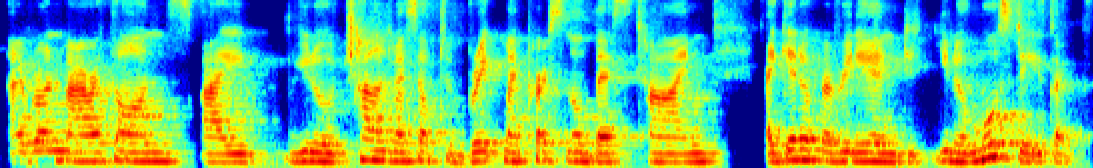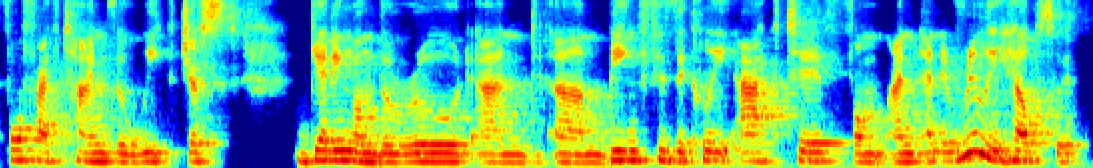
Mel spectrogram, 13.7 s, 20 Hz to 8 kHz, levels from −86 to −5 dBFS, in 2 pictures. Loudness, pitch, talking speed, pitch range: -16 LUFS, 155 Hz, 210 wpm, 150-165 Hz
